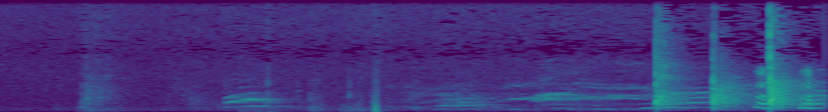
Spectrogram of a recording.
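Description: A young child's high-pitched squeals and cries, rising in pitch and getting louder toward the end, with several sharp claps or knocks, the loudest near the end.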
